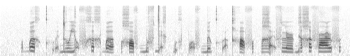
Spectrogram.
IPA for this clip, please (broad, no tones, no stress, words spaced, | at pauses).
ɓʌxkʷʰæ̰ dujɔ̰fxʌxɓʌ | χɔfɡ͡bʊfdæ̰xk͡pṵx pɔ̰fɡ͡bɛkʷʰæ̰qʰɔf | ʁɛ̰f lə˞ɡɪχɪfʕə˞f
